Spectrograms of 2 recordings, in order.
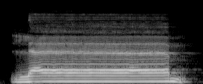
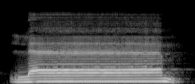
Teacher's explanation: লাম হরফটির মাখরাজ হলো জিহ্বার আগার কিনারা উপরের দাঁতের মাড়ির সঙ্গে লাগিয়ে উচ্চারিত হয়। · পরবর্তী হরফ লাম। লাম হরফটি উচ্চারণের ক্ষেত্রে অবশ্যই বারিক হবে এবং 3 আলিফ টেনে পড়তে হবে।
